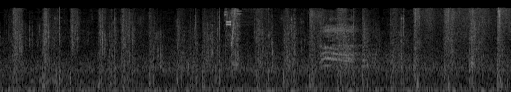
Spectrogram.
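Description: Footsteps crunch through snow at a walking pace.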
